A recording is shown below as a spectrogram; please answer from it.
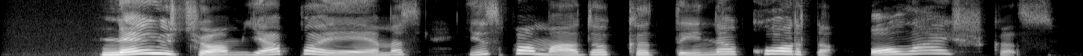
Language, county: Lithuanian, Vilnius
